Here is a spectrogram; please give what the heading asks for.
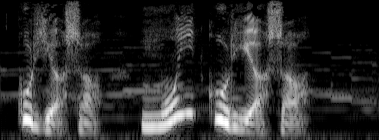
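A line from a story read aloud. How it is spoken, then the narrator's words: Murmuring. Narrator (Spanish): todavía murmurando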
